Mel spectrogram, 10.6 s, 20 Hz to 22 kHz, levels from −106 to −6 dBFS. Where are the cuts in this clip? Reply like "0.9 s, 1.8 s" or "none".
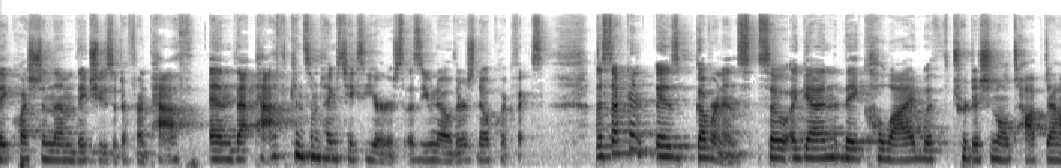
5.9 s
